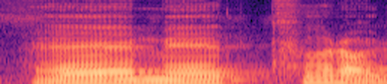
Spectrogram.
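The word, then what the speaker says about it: אֱמֶת: 히브리어로 에메트라고 그럽니다. 에메트라고 읽어요.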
